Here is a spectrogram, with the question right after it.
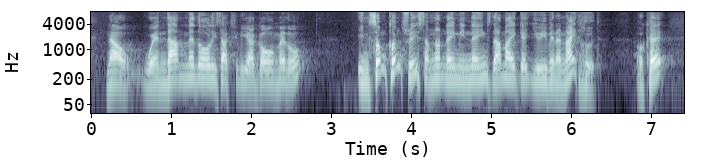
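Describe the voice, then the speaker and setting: A man's high, animated voice in a Spanish accent at a fairly quick pace with ordinary pitch variation. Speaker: sport coaching professor. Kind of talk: conference presentation.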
